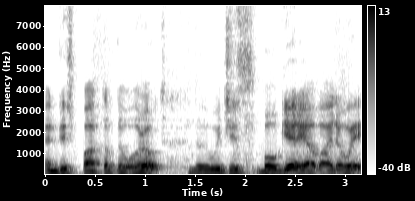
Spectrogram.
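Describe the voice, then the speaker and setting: In a non-native accent, a man with a dark, mellow tone talks at a moderate pace. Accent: foreign accent in English, self-noted. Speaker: workshop vlogger, tradesman. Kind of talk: casual vlog ramble. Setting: home workshop. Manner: halting, many fillers.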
